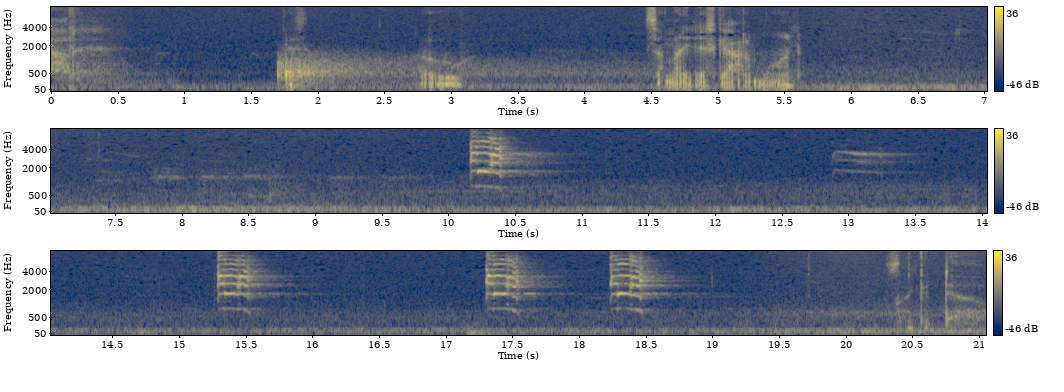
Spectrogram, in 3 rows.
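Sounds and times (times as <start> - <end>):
low steady rumble: 1.7 - 6.0.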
